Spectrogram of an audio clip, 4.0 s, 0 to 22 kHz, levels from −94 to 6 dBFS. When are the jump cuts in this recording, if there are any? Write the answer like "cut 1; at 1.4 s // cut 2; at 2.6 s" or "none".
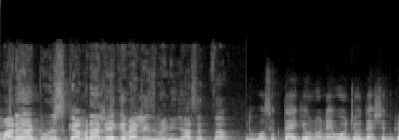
cut 1; at 2.5 s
